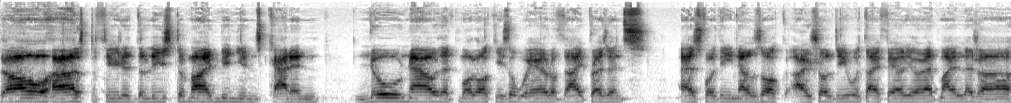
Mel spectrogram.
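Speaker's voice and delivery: loud, booming voice. In a story scene, a voice booms out at Canon and Nalzok: booming voice of Moloch. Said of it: "a voice booms out".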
